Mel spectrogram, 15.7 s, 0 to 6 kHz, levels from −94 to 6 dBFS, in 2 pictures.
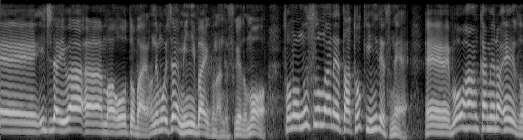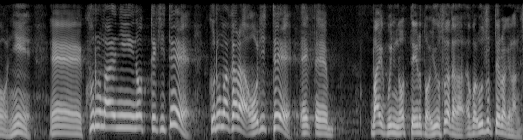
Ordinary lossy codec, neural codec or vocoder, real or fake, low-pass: none; codec, 24 kHz, 3.1 kbps, DualCodec; fake; 5.4 kHz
